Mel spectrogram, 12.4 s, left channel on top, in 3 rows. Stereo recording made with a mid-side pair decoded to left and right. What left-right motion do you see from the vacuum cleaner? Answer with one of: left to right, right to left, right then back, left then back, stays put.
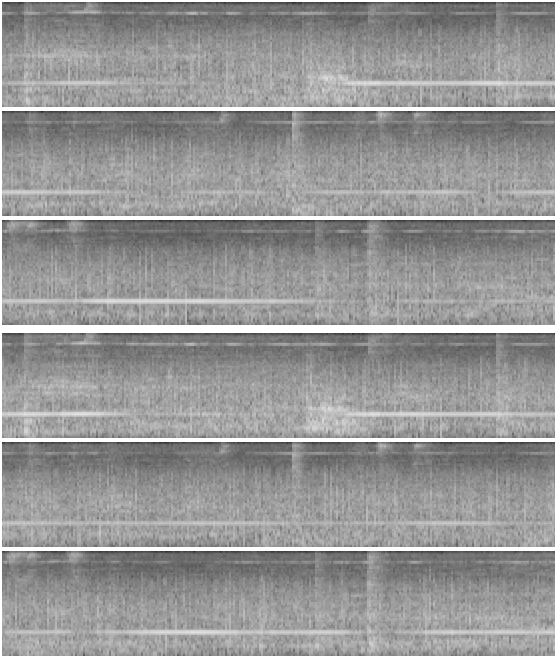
left then back.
